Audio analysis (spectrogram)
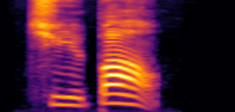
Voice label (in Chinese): "举报", Chinese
